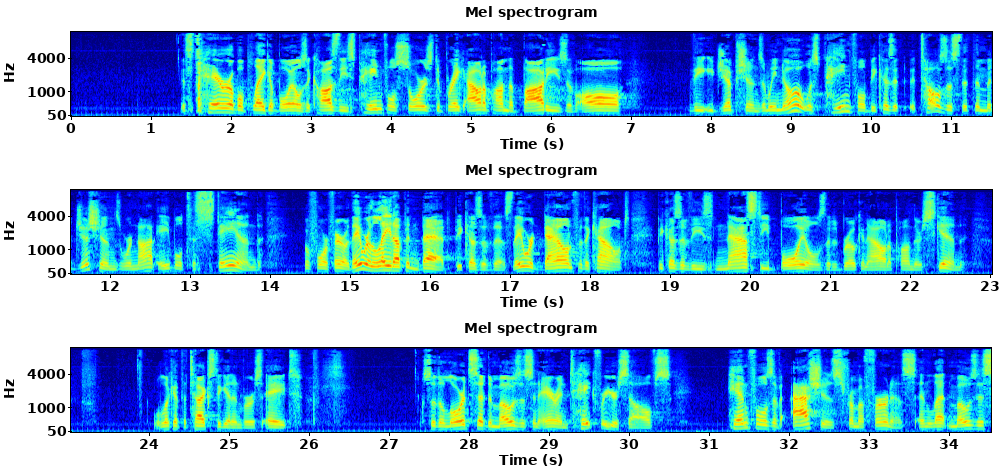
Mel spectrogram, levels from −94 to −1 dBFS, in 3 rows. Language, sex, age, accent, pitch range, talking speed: English, male, 30-49, American, 110-135 Hz, 170 wpm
